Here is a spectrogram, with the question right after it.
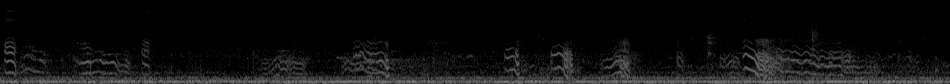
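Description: Staffordshire Bull Terrier puppies give thin, high whimpers and squeaks over a steady low hum.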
